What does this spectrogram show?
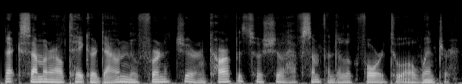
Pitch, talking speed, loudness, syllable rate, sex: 105 Hz, 260 wpm, -22 LUFS, 6.6 syllables/s, male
